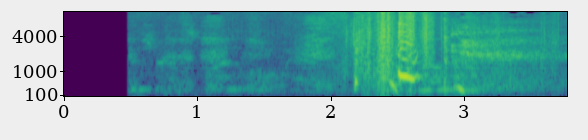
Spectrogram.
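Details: A single sneeze after sniffing a flower: short breathy build-up, then one sharp explosive sneeze fading into an airy exhale.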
